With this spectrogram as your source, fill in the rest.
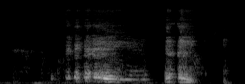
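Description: A person coughs twice in a quiet indoor room, first a longer rough, throaty cough and then a shorter one, both close and moderately loud.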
